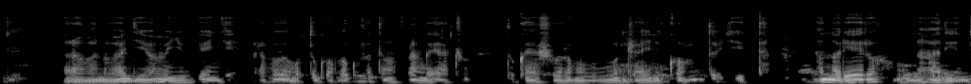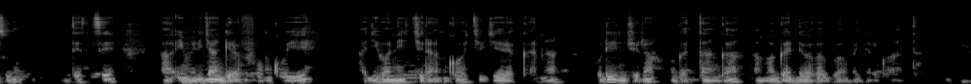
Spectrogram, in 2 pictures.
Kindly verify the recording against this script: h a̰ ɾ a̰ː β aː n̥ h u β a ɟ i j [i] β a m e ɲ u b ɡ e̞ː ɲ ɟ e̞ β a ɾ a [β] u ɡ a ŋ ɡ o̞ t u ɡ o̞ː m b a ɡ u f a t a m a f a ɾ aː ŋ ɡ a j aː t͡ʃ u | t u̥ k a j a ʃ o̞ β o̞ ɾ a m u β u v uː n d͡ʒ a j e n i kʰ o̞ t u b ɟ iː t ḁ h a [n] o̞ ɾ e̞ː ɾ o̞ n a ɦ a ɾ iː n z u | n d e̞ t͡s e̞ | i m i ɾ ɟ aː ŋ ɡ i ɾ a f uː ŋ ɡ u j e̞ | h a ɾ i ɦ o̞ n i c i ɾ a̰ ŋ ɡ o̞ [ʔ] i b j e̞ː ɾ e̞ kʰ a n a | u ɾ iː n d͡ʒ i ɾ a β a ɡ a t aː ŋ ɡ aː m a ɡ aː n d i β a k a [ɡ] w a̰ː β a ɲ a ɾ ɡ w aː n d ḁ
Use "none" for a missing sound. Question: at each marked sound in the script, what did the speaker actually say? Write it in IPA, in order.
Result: e, v, n, c, ɡ

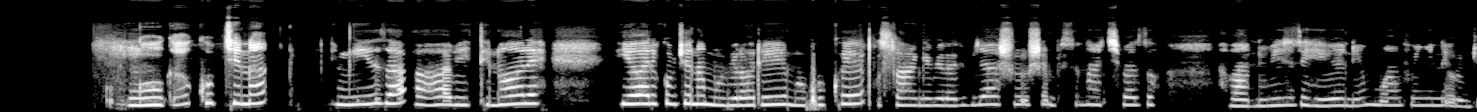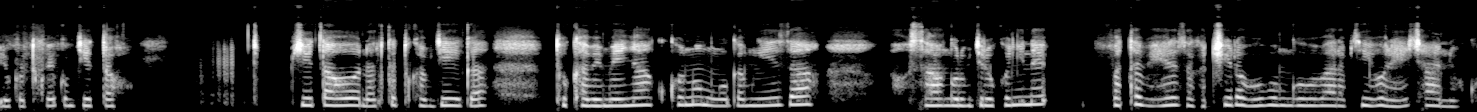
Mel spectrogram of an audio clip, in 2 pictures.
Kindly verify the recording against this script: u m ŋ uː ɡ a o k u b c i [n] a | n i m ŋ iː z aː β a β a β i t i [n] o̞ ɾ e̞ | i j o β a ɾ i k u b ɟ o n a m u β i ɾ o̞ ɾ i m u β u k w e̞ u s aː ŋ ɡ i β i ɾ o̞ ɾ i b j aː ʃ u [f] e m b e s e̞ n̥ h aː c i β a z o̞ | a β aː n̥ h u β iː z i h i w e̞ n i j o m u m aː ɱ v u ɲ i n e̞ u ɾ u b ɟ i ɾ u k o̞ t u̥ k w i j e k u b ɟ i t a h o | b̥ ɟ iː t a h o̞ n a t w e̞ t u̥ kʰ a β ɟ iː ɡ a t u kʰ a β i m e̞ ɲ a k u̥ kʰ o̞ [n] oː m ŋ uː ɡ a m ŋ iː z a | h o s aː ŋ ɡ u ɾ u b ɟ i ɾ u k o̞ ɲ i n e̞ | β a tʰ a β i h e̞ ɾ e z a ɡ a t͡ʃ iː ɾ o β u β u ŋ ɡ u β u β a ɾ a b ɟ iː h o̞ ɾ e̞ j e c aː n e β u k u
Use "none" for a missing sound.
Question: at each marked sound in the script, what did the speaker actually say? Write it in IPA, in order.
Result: n, n, ʃ, n

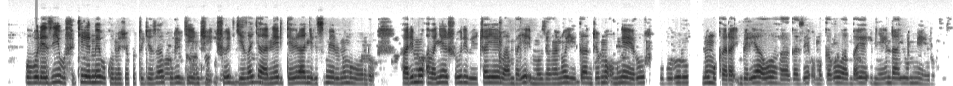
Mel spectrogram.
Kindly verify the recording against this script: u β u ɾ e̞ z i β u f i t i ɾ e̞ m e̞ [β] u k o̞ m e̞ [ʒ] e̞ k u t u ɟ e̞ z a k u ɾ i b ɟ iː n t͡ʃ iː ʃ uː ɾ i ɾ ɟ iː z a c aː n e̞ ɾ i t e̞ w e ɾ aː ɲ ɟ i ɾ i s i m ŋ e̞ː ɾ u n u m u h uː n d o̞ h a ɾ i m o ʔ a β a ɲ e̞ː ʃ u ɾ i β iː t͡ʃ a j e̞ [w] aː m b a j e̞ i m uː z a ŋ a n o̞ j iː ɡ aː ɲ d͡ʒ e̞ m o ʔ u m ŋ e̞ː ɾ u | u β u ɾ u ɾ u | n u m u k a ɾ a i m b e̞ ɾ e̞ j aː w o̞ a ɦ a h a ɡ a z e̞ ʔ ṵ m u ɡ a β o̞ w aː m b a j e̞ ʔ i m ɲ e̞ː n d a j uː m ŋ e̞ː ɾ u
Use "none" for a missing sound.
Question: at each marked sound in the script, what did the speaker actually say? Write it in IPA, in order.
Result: β, ʒ, β

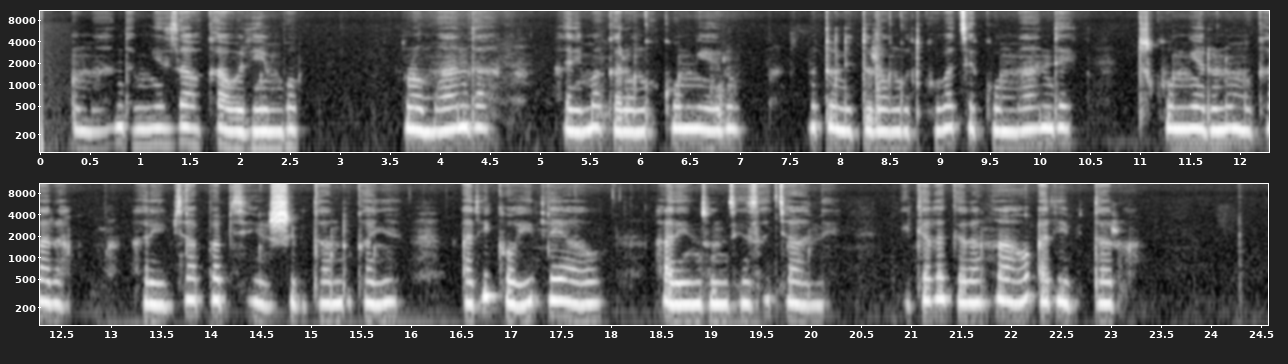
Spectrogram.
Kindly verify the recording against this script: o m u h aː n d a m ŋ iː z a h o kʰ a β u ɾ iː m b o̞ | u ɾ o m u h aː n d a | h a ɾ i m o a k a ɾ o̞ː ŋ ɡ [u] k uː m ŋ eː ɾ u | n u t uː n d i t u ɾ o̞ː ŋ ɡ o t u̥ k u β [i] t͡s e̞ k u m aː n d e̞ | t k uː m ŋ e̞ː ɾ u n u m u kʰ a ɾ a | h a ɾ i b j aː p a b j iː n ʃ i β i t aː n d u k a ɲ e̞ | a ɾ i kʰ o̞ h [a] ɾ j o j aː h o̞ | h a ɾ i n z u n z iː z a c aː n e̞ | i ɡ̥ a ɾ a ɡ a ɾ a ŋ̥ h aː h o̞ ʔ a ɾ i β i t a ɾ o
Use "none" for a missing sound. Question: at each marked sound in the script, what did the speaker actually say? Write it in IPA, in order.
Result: o, a, i

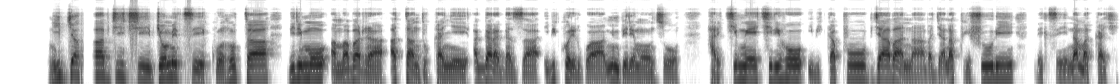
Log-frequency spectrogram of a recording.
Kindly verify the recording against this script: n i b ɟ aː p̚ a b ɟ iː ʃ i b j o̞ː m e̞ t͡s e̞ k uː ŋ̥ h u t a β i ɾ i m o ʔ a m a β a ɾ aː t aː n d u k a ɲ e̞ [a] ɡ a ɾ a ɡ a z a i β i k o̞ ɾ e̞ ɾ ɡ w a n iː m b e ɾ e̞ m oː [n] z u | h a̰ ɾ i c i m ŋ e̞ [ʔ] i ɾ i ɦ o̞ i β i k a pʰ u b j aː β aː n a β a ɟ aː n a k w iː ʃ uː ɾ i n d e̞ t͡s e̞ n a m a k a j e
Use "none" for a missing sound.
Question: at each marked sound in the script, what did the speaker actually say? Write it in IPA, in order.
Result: a, n, c

